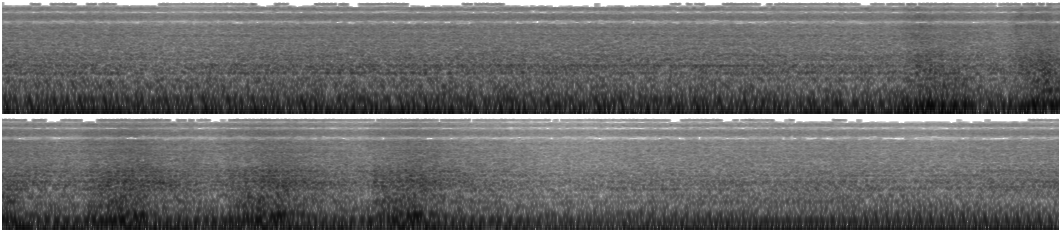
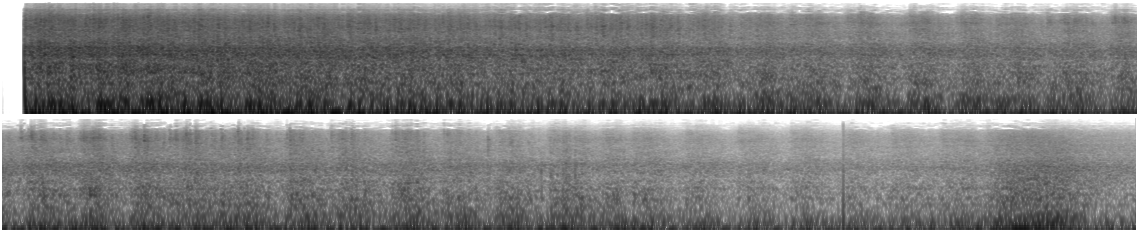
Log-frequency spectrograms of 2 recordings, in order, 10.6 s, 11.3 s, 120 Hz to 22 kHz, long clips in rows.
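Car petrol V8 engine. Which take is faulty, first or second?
first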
